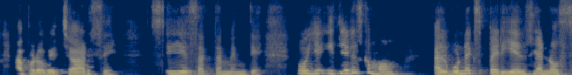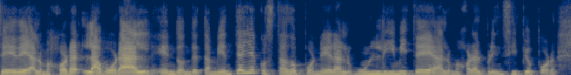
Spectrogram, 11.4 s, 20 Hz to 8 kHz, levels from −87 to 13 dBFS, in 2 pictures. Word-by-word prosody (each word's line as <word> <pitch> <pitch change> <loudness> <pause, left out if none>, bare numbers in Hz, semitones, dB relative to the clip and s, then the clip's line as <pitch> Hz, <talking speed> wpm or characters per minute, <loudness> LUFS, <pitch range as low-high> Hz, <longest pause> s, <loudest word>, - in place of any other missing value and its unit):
aprovecharse. 185 -2 0 0.3
Sí, 220 +1 -2
exactamente. 190 -4 -4 0.3
Oye, 250 +1 +1
¿y 255 -2 -3
tienes 280 +4 +1
como 200 -5 -1 0.3
alguna 210 +4 +3
experiencia, 205 -3 +1
no 210 -1 +1
sé, 195 -2 0
de 190 -1 +4
a 170 - +2
lo 170 - -1
mejor 195 +5 +1
laboral, 190 +1 +4
en 205 -3 -1
donde 180 -1 -2
también 180 +4 -2
te 275 - -2
haya 295 +2 +2
costado 220 -2 -4
poner 185 -1 -2
algún 195 0 -1
límite, 200 -1 +1
a 165 -2 -1
lo 160 - -5
mejor 165 +3 -5
al 195 0 -3
principio 185 +3 -5
por 165 -4 -6
195 Hz, 165 wpm, -22 LUFS, 180-210 Hz, 0.3 s, de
